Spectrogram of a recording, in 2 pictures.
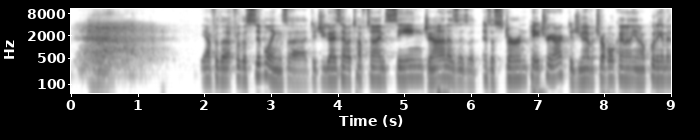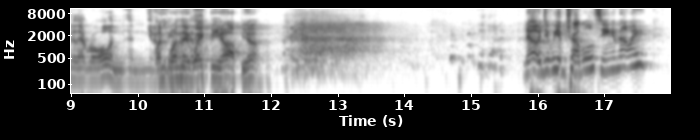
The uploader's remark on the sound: The Gemstones joined a sold-out audience at ACL Live for a conversation. This conversation was recorded live at ATX TV Festival Season 12 (June 1-4, 2023) in Austin, TX.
